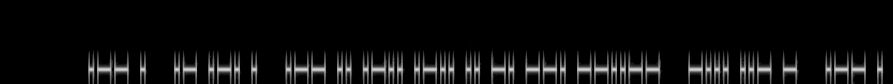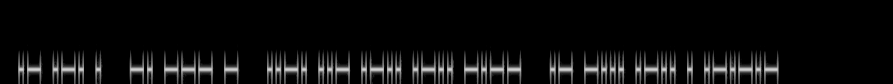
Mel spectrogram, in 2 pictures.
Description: Morse code, heard as a keyed tone, about 28 wpm, 700 Hz. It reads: WE ARE WILLING, BUT WE ARE NOT FULLY ABLE.
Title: Sentences from Top 1300 Words 28wpm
